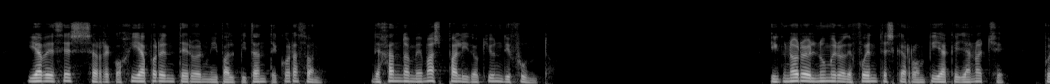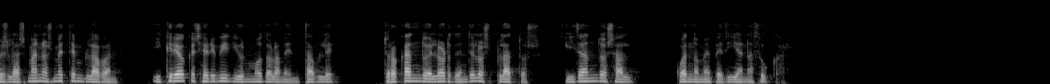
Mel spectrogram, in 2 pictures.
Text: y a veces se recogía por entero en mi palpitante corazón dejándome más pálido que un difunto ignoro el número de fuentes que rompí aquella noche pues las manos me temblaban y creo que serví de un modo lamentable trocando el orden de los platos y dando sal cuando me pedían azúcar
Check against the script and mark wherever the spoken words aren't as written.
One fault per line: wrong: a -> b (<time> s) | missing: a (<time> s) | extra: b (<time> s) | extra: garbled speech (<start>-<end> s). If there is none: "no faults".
no faults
